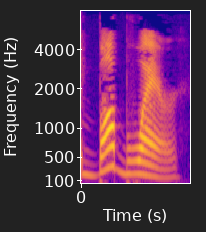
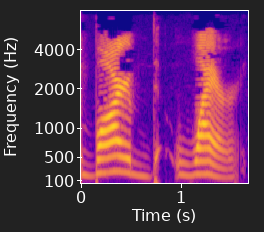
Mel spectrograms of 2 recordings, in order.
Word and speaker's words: barbed wire: word is barbed wire don't say Bob where do say barbed wire it is a noun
